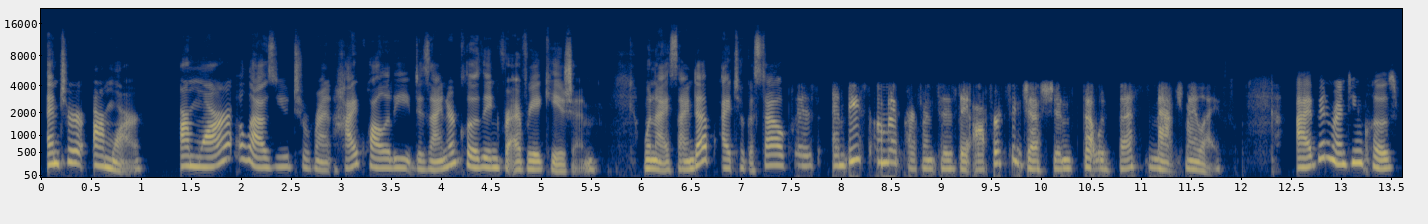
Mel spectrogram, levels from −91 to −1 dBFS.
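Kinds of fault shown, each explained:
Repeated buffer: Fresh audio arrived late, so the device replayed its last chunk, which fits a 10 ms buffer. At 1.95 s a tiny slice sounds three times, giving a brief buzzy stutter.
Call bitrate drop: The call's bandwidth estimate fell and the encoder coarsened sharply, likely from near 64 kbps to 6 kbps. From 7.48 s to the end the sound turns rough and muffled, with the top limited to 4 kHz.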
